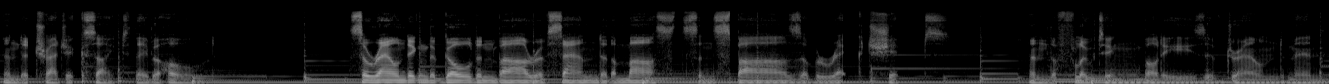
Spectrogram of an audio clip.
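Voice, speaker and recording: A man's voice: extremely low pitch, flat delivery, slow, music in the background. A man telling a folktale as a storyteller, in a dramatic, theatrical narrating style.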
